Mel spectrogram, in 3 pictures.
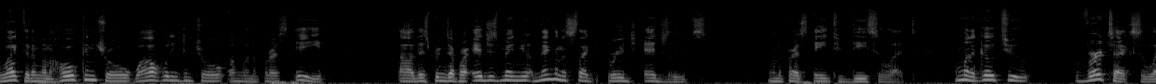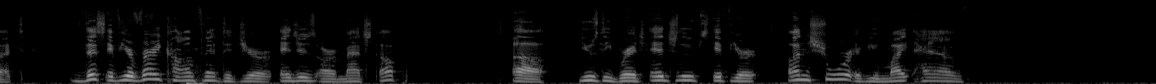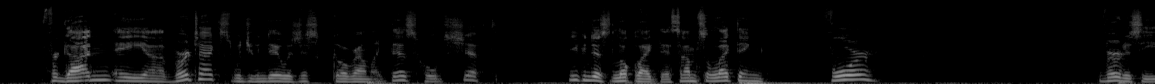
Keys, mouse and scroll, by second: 2.7 ctrl+e, 6.5 click, 8.0 a, 10.2 click, 19.3 middle click, 24.9 middle click, 26.0 click, 27.8 shift+click, 28.4 shift+click, 29.0 shift+click, 30.5 f, 31.5 middle click, 34.1 click.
